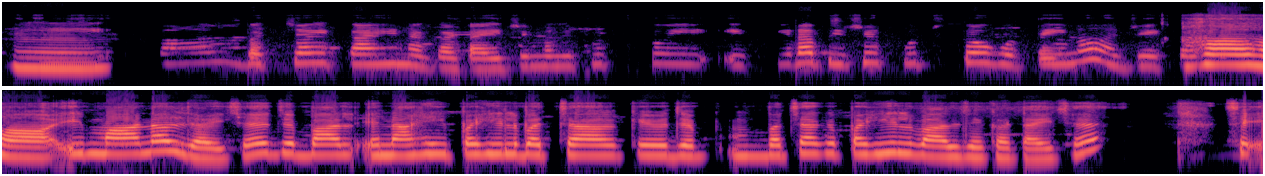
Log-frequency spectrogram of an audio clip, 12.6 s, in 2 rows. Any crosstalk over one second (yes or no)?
no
